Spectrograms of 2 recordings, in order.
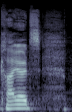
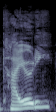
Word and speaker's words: coyote: or talking about coyotes, I was saying coyote, because that's how Australians kind of say coyote. I think it's regional. I think they're both kind of correct, but I will, from now on the podcast, I will officially be going with the American pronunciation of coyote.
